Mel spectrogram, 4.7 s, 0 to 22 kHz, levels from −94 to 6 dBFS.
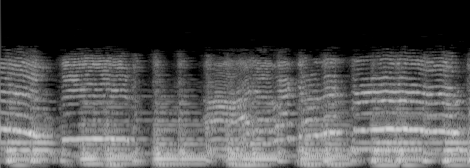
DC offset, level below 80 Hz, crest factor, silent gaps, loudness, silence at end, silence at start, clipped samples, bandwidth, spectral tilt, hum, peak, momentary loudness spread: under 0.1%; -44 dBFS; 14 dB; none; -19 LUFS; 0 s; 0 s; under 0.1%; 6.4 kHz; -7.5 dB/octave; none; -4 dBFS; 7 LU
